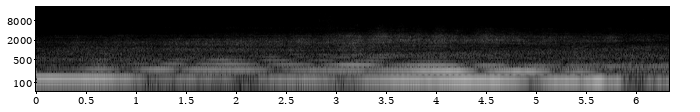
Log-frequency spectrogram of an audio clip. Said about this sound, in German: Ein Flugzeug, was gerade über mich fliegt, was soll das hier mit dem Doppelpropeller? Das ist ja wohl nicht ein Cessna, oder?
